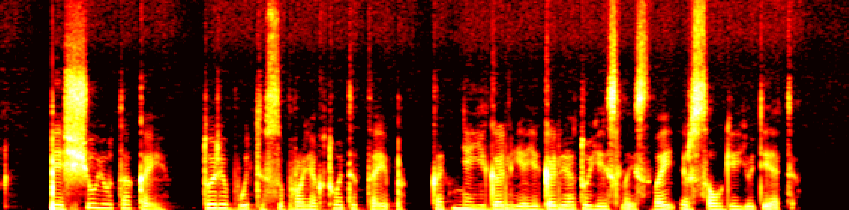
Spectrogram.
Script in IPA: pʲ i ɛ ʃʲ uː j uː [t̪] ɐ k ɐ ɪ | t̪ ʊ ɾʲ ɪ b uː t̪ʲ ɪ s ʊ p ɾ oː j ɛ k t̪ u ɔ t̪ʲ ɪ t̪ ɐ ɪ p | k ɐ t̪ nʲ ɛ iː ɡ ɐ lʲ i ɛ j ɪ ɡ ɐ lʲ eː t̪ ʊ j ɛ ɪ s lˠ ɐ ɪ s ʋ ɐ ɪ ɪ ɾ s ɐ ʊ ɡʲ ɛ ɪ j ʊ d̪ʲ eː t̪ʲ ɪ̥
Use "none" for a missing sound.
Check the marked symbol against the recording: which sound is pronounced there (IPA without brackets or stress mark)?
t̪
